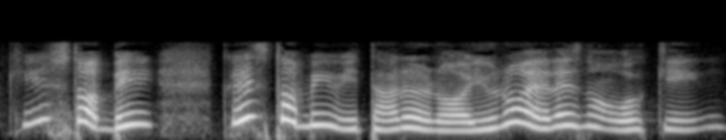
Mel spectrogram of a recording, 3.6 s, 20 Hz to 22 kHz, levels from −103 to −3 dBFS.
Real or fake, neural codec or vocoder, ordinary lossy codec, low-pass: fake; codec, 16 kHz in and 24 kHz out, 1 kbps, XY-Tokenizer; MP3, 48 kbps; 7.2 kHz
